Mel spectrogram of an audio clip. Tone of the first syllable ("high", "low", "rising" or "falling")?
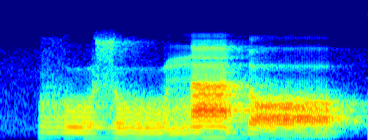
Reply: low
